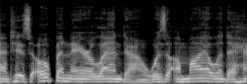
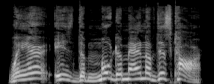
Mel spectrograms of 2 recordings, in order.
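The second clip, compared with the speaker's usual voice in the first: high, raised demand for the man responsible; 12 semitones higher than usual. A narrator's reading. President confronting the trolley crew, high demanding voice. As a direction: insist on an answer, voice up. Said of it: "he demanded".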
